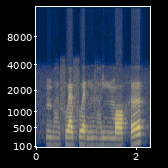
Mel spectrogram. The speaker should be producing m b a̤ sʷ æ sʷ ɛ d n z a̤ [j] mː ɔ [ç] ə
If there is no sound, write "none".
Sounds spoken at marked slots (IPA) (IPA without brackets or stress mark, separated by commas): j, h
